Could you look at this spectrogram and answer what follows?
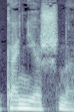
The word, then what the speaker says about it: конечно: То есть остается несколько слов, которые получили общелитературное произношение через «ш», вроде «конечно».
